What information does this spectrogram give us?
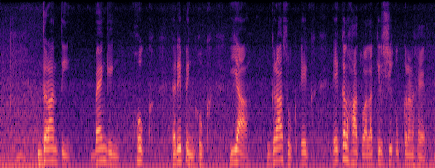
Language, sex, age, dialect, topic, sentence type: Hindi, male, 31-35, Hindustani Malvi Khadi Boli, agriculture, statement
